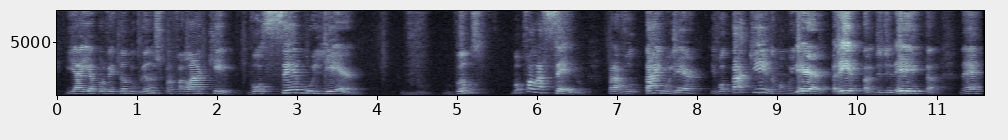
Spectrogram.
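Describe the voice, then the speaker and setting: With audible room echo, a woman speaks at a fairly slow pace, her intonation lively and her loudness swinging widely. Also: medium pitch for a woman. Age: 60s. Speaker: political candidate and teacher. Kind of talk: casual interview. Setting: at home. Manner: halting, frequent fillers and repetitions.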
